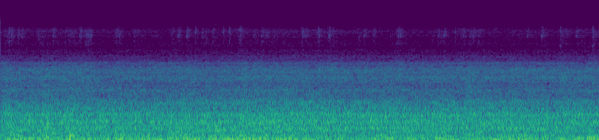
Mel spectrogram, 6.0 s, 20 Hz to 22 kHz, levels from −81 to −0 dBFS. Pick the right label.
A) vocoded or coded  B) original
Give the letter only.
A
